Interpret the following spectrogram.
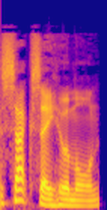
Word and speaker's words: Sacsayhuamán: of kusco Peru say hello to saak whoor and no it's not pronounced like the animal let's keep it classy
